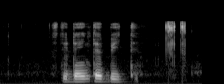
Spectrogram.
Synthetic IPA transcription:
studɛ̃ntəbit

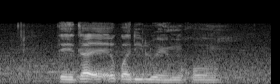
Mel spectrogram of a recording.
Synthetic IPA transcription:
tʼɪt͡ɬʼaɪɪkwadilweŋ̩χʊ

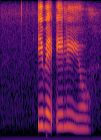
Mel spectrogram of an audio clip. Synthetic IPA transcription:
ɪbɛʔɪlɪjɔ

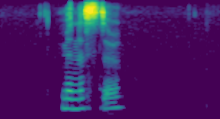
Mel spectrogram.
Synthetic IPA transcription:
mɪnɪstə̰

